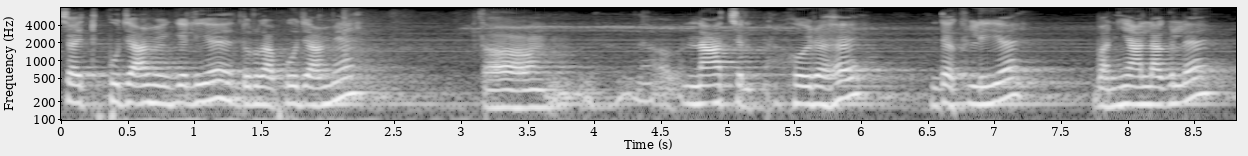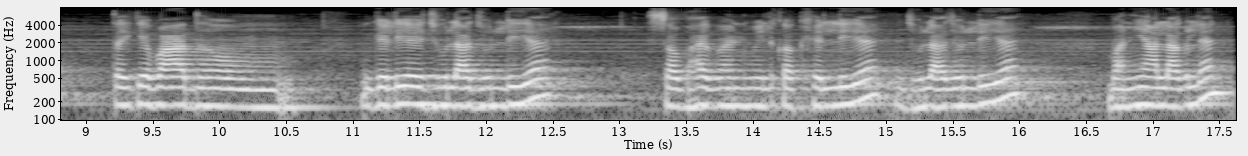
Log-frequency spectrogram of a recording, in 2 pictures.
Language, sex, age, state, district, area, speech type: Maithili, female, 30-45, Bihar, Samastipur, rural, spontaneous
